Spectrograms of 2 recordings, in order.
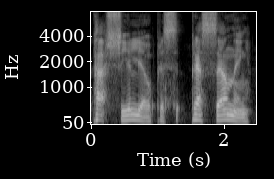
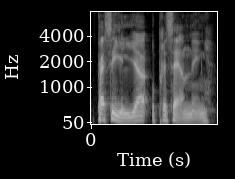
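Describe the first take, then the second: First: The words are said the Stockholm regional way. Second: The words are said the Blekinge regional way. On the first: This is how it must be said in the capital. The speaker calls it right. "Där måste man säga" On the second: This is how it is said in the south where the speaker grew up. The speaker calls it wrong. "Jag är född i Blekinge och som barn sa jag"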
